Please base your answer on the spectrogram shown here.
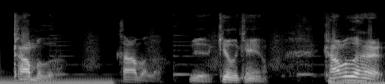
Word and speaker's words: Kamala: me out with this kamla Harris not Kamala sorry Kamala you know I say it two ways I say it correctly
